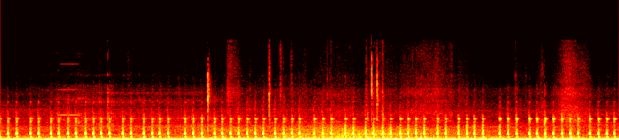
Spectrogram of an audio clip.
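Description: A rapid electronic warning chime in a car cabin, repeating evenly about eight to nine times a second, over a low steady hum.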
